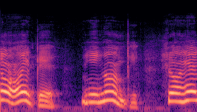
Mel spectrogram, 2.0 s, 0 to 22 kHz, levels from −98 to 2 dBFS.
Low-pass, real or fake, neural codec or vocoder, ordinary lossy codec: 14.4 kHz; fake; codec, 44.1 kHz, 3.4 kbps, Pupu-Codec; none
